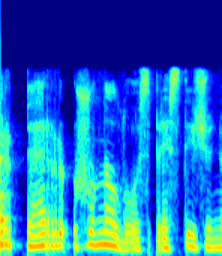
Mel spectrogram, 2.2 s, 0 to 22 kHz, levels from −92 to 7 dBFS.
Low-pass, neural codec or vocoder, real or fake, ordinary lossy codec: 7.2 kHz; none; real; MP3, 96 kbps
